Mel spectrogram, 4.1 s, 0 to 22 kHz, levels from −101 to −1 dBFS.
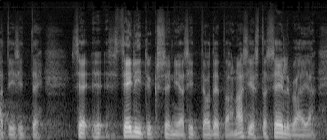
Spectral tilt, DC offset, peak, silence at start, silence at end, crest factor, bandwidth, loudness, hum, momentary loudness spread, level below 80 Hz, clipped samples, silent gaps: -5.5 dB/octave; under 0.1%; -12 dBFS; 0 s; 0 s; 22 dB; 18.5 kHz; -34 LUFS; none; 13 LU; -62 dBFS; under 0.1%; none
